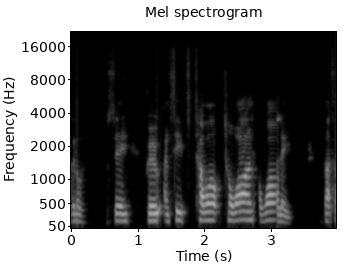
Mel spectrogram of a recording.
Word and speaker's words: Awoniyi: If you're going to be so much content that you are going to see through and see Awoniyi. That's how I pronounce his name.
